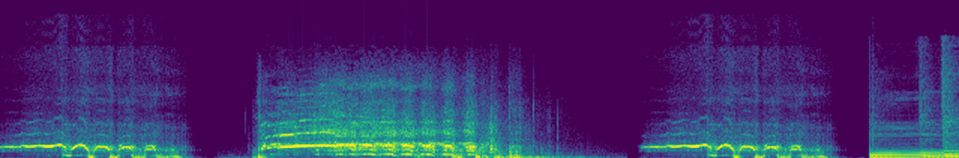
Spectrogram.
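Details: Horse neighing, presented as the animal's real sound in a children's reading lesson: loud, wavering whinnies with shaking pitch, three bursts separated by short silences, the last cut off by a brief musical sound.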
